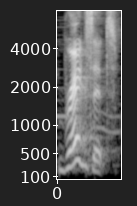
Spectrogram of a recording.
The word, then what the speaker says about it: Brexet: Brexit, pronounced like Bridget.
